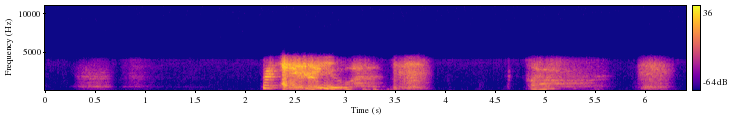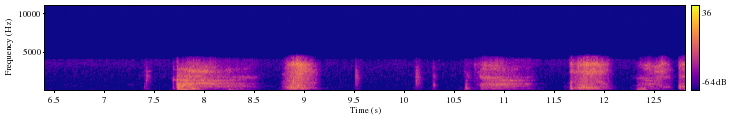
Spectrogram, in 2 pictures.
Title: Itchy sneezes!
